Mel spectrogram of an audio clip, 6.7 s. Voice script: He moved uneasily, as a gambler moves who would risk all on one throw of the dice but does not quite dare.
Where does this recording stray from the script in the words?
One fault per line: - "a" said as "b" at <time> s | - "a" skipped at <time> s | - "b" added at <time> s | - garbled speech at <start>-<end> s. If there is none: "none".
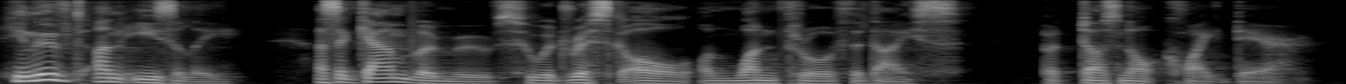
none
